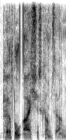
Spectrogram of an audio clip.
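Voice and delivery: ordinary delivery, nothing marked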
